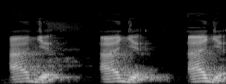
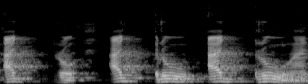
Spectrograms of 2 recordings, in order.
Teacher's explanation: ini juga ada jim bertanda sukun, kita membacanya dengan pantulan.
